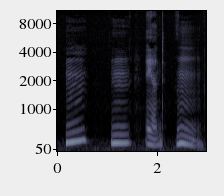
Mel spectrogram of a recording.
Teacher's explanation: That's because these three sounds are nasals. They resonate in the nasal cavity, or the nose, in order to produce the desired phoneme.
